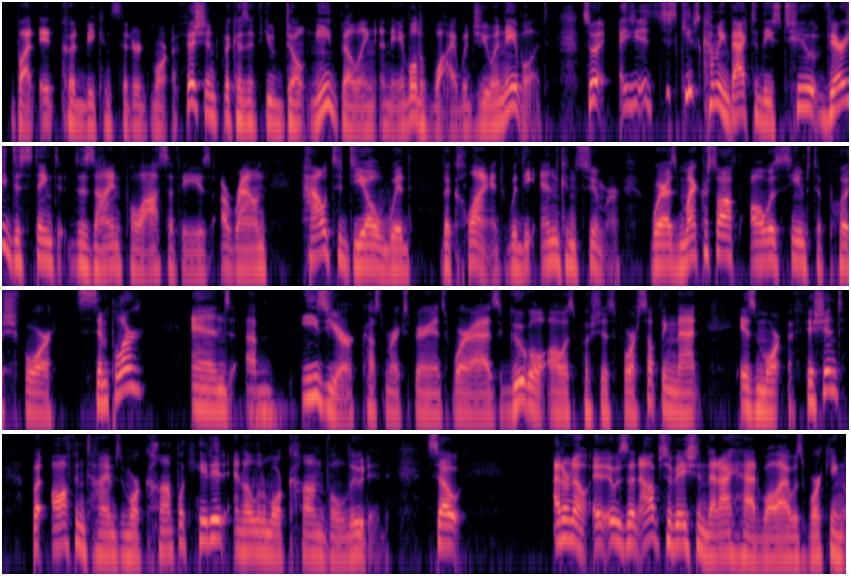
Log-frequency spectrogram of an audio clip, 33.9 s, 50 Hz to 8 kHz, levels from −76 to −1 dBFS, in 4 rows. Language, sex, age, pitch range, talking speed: English, male, 30-49, 95-130 Hz, 160 wpm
